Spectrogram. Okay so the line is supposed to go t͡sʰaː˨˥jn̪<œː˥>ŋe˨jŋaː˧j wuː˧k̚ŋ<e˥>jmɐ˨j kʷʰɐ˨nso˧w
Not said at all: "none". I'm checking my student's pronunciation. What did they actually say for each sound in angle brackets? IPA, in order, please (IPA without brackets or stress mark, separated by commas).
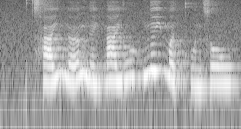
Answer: œː˨˥, e˥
